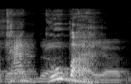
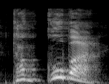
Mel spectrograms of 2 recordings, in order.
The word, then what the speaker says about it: Taguba: General Tabuga, do we... Senator, it's Taguba. That's it. Taguba. It's only three syllables. It's not hard.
